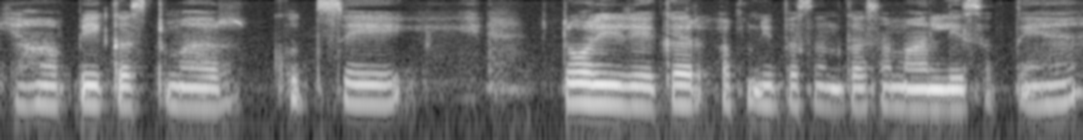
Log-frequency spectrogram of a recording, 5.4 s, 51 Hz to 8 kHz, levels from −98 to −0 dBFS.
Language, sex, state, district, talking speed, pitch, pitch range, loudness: Hindi, female, Haryana, Rohtak, 155 wpm, 180 Hz, 170-195 Hz, -17 LUFS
